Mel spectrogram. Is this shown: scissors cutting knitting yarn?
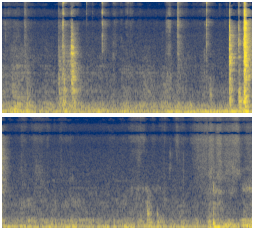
yes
